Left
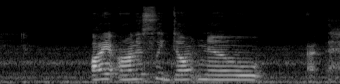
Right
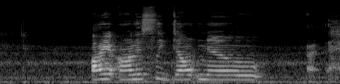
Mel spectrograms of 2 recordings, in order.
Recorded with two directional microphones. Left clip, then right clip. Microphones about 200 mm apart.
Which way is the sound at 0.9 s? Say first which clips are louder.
Right 2 dB; 30° right (ahead or behind).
